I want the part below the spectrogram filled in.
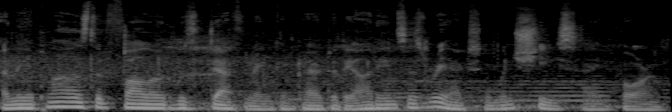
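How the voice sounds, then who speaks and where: A man's voice: low voice, animated, fairly quick. A man giving dramatic scripted narration for a story in a comic dub. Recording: loud music under the voice. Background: music.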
